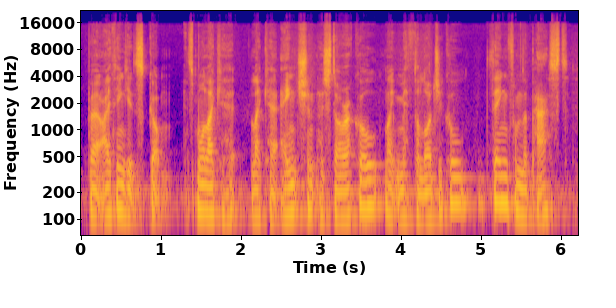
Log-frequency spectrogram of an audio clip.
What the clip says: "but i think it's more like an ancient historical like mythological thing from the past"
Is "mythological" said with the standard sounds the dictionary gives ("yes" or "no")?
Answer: yes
